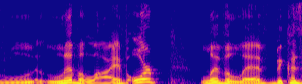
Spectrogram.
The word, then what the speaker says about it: Live A Live: Live? No, they said Live Alive. Live Alive. They said Live Alive. I don't love it. Yes. I love the different pronunciations on either one with the same word, but if they said Live Alive, I guess that's officially it.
